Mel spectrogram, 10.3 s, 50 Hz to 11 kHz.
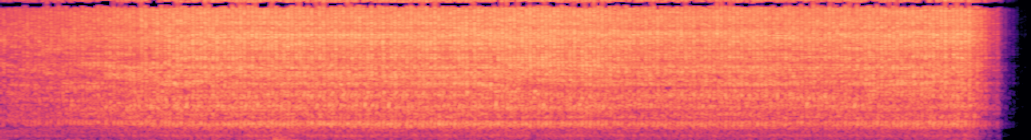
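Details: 2015 Honda Pilot 3.5L i-VTEC before repair: a fairly regular tapping, about three or four a second, over a steady idle. Engine knocking at idle; a harmonic balancer problem is suspected and timing work follows.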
